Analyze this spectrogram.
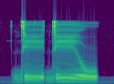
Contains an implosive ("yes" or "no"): no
